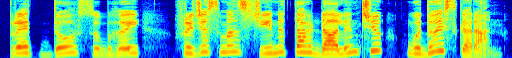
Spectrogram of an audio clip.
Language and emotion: Kashmiri, sad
